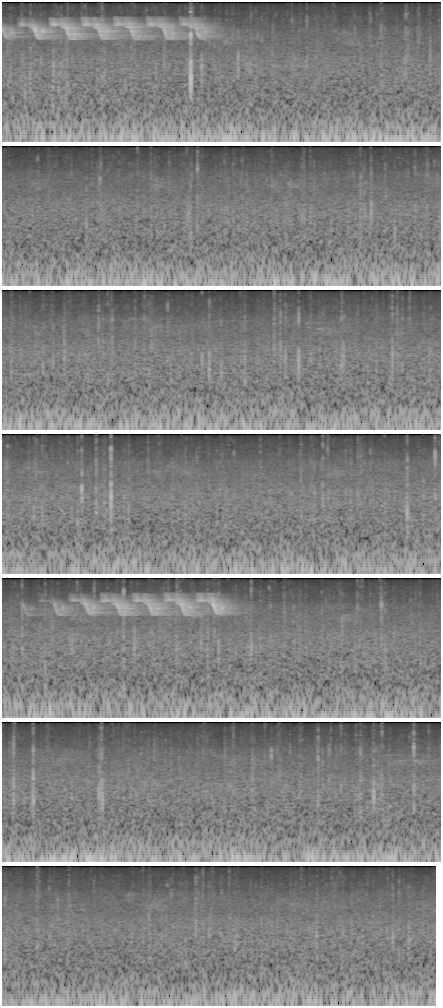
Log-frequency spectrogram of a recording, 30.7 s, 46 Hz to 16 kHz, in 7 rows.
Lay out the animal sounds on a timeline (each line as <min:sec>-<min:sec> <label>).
0:00.0-0:02.2 Ovenbird (Seiurus aurocapilla)
0:00.0-0:15.2 Red-eyed Vireo (Vireo olivaceus)
0:09.8-0:11.3 Eastern Wood-Pewee (Contopus virens)
0:16.3-0:30.7 Red-eyed Vireo (Vireo olivaceus)
0:17.5-0:20.1 Ovenbird (Seiurus aurocapilla)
